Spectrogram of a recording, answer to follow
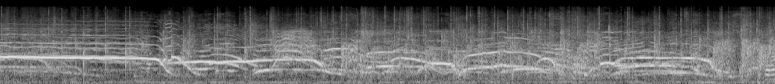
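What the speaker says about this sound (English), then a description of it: "First, applaud as loud as you want for Salish." A crowd of children claps and cheers loudly in a voting round, with high-pitched shrieks and whoops rising and falling over continuous applause throughout, close and energetic.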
